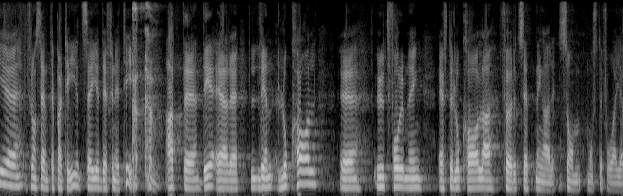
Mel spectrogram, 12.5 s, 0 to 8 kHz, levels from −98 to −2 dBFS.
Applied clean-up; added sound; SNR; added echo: none; none; none; none.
